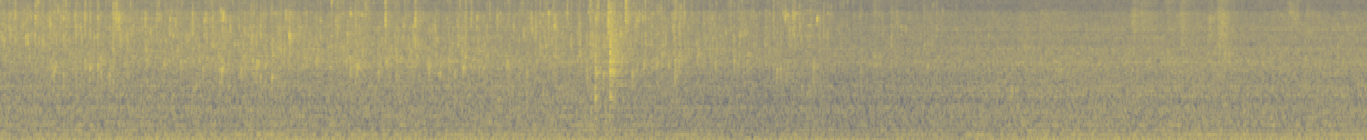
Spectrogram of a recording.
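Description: Batter-coated chicken pieces sizzling and crackling as they shallow-fry in hot oil in a pan, over the steady hum of a kitchen chimney hood fan. One sharp click about four and a half seconds in.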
